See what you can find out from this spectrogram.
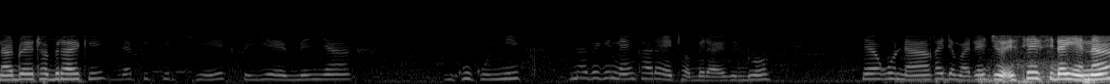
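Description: Automatic gain rising at 1.94 to 3.61 s, 4.78 to 7.8 s, and from 8.61 s to the end: the talker's level at the microphone dropped by about 21 dB, and the gain control slowly climbed to compensate, by about 4 dB and then about 7 dB. Each time, speech and room noise swell together over a second or more instead of holding steady. The talker also moves near 1 s and 9.5 s, which shifts the level.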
